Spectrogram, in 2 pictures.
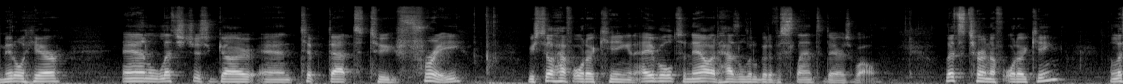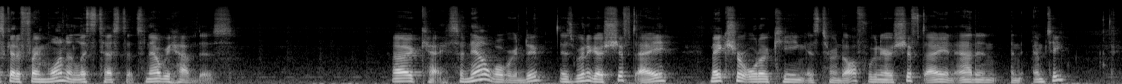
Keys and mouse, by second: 10.0-10.7 middle drag, 10.7-22.4 drag, 11.6 space, 15.5 space, 16.3 alt+a, 17.3 shift+a, 19.9 shift+a.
